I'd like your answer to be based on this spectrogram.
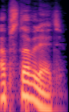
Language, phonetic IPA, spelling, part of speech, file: Russian, [ɐpstɐˈvlʲætʲ], обставлять, verb, Ru-обставлять.ogg
- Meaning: 1. to surround (with), to encircle (with) 2. to furnish 3. to arrange 4. to trick, to cheat 5. to get ahead (of) 6. to beat, to defeat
